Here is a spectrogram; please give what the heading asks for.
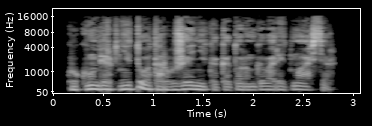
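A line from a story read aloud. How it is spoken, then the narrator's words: Whisper. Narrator (Russian): шепнул Беляев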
